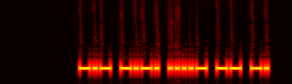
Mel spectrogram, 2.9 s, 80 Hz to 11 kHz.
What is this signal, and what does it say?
Morse code, heard as a keyed tone, about 36 wpm, 700 Hz. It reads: KC4MN
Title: USA Call Signs - 5 Characters - 6x Character Spacing - 35wpm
